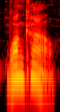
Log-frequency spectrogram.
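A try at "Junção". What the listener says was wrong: Jean Cow. Synthil says it's pronounced with a CH not a K. So it's Zheng Xiao. Zheng Xiao.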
